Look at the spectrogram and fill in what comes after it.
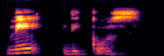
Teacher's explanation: la sílaba tónica está en la antepenúltima sílaba, mayor elevación de voz, y las otras dos restantes, su pronunciación es lineal, no hay mayor intensidad.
